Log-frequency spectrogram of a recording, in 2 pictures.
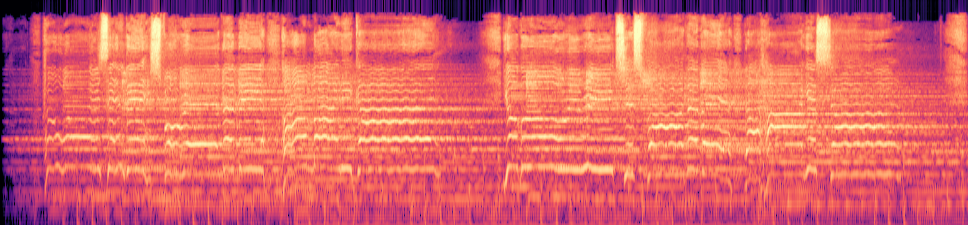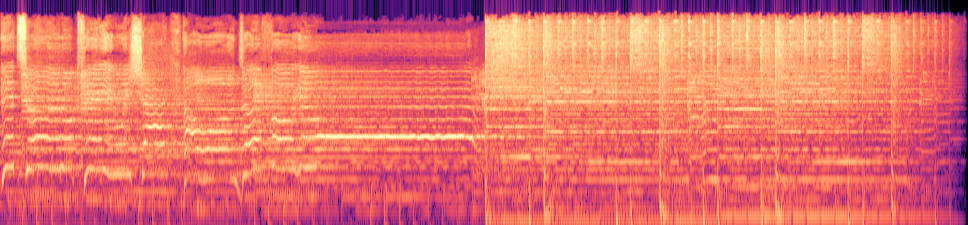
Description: STYLE: Pop
characteristically powerful vocals take centre stage here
